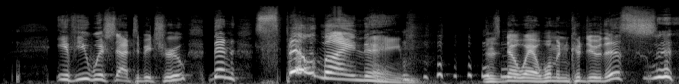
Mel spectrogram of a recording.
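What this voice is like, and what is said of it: Imitates another person's voice. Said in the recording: “That's the most Conan impersonation I've ever done.”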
